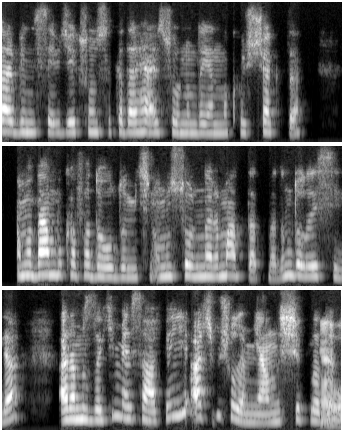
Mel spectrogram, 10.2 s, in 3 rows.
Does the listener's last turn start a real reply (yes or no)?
yes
